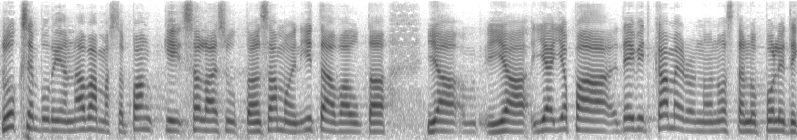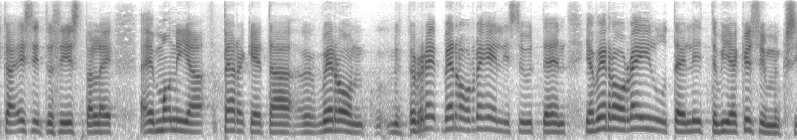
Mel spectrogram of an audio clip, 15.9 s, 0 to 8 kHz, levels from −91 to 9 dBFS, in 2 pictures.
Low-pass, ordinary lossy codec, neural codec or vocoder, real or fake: none; none; codec, 16 kHz, 0.9 kbps, LongCat-Audio-Codec; fake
